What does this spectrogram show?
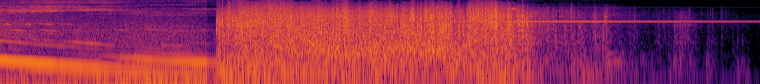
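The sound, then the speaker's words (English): A falling whistle descends for about two seconds, then a loud, roaring explosion bursts out and rumbles for several seconds before fading, leaving a thin, steady high-pitched ringing tone. “A huge explosion happened.”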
